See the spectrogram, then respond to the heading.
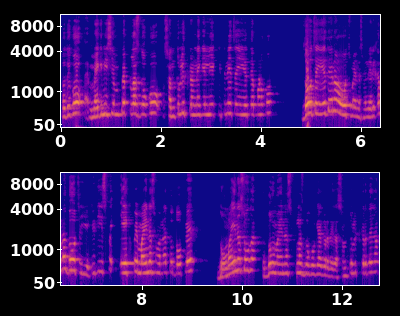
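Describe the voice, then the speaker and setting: A man's voice: very high-pitched, brisk, a little mellow. A male teacher from Rajasthan explaining a chemistry lesson step by step, often asking a question and then answering it himself. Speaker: science teacher.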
